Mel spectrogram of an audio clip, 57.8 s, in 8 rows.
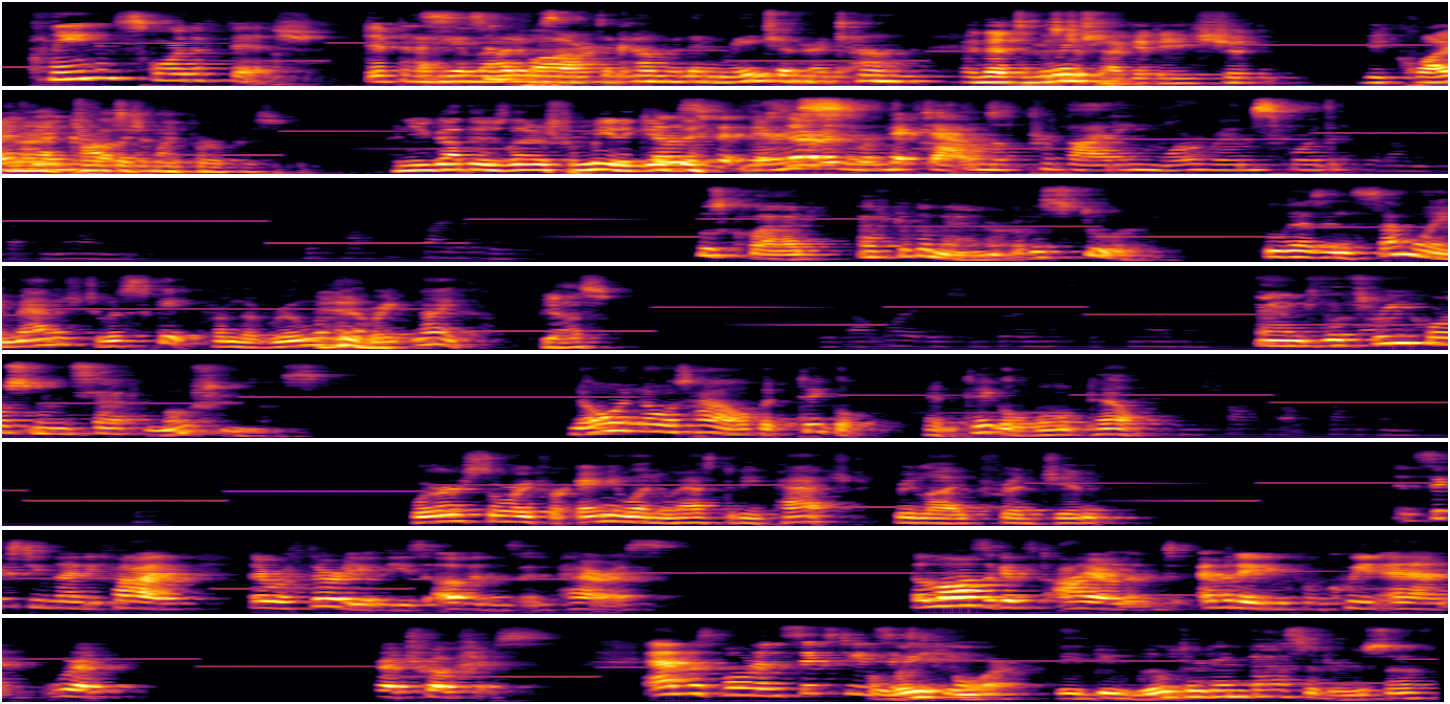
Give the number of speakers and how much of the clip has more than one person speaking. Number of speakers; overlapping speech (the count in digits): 9, about 16%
